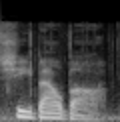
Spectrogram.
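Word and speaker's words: Xibalba: The Maya believed these caves were entrances to the underworld called Zabalba, pronounced Sheib Balbar, which is as spooky and full of trials as it sounds.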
